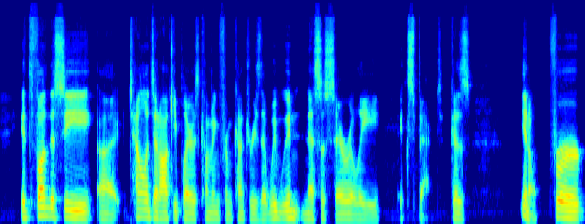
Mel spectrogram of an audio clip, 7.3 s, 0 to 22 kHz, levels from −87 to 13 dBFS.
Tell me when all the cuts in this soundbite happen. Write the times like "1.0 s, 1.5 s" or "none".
none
